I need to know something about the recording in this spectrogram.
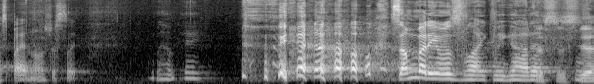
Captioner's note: laughs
